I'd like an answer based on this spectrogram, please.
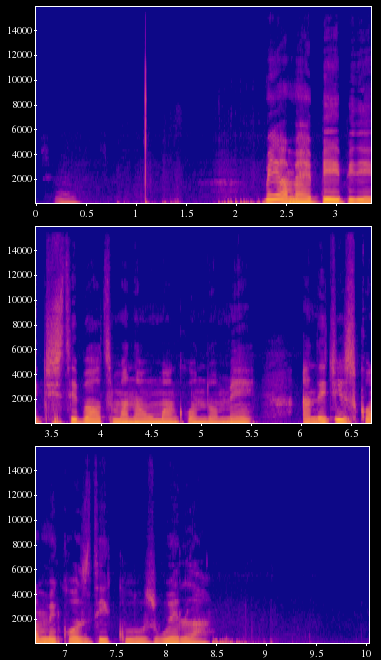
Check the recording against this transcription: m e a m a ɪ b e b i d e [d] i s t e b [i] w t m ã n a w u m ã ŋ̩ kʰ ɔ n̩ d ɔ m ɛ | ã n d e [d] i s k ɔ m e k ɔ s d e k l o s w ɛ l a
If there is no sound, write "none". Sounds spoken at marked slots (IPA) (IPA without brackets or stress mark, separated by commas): d͡ʒ, a, d͡ʒ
